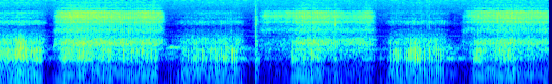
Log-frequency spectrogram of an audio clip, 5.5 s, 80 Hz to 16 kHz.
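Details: Toddler asleep in her highchair after a long day (June 2012): loud, rough, rasping snores on each breath in and out, about three breath cycles in five seconds; snoring.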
